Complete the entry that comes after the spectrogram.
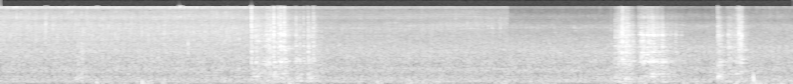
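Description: Eggplant pieces frying in oil under a lid in a kadai, a steady sizzle. Short clinks of the metal lid being handled come about two and a half seconds in and again between six and seven and a half seconds.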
